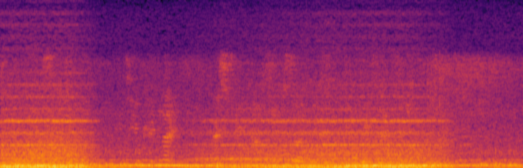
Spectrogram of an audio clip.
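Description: Train brakes squeal with a steady high whine.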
